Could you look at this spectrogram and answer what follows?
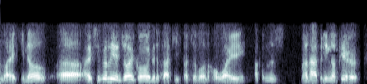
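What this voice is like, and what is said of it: Laid-back Hawaiian island accent. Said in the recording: “that laid-back accent ... you're from the islands”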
